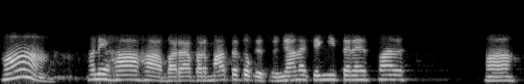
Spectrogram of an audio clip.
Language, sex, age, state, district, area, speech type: Sindhi, female, 45-60, Rajasthan, Ajmer, urban, conversation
